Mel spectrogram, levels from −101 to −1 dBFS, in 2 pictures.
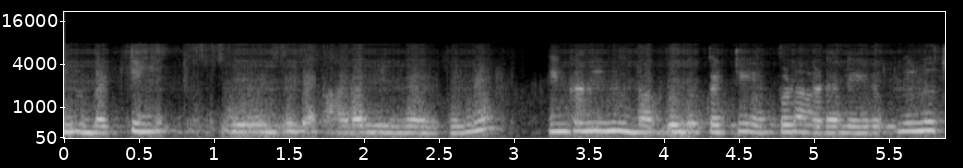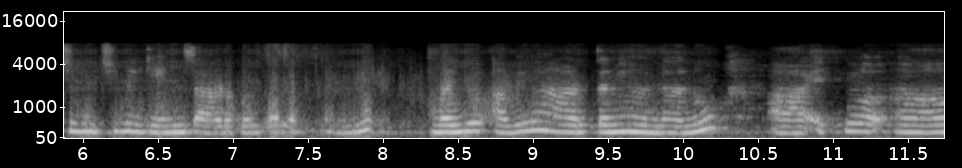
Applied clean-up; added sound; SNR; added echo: neural separator model SepFormer DNS4.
